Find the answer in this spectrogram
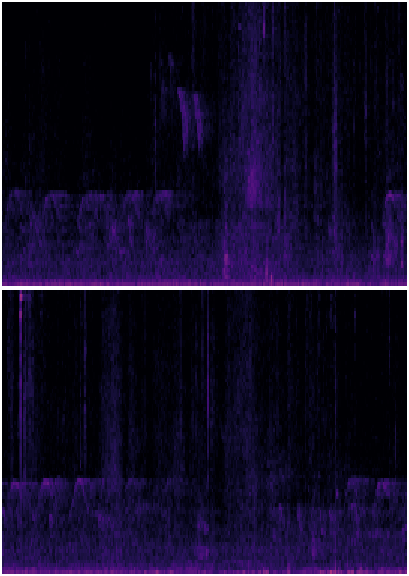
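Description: Near silence: faint outdoor ambience with a few soft, scattered taps.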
